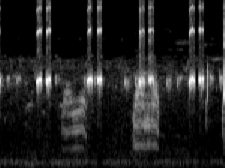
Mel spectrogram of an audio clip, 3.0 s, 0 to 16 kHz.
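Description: A quail gives sharp, high, clipped notes in quick pairs, about every 0.7 seconds, broken twice by lower buzzy, rasping bursts.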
